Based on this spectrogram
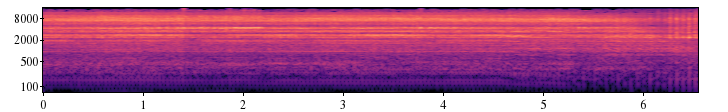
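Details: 196cc single-cylinder plate compactor engine, found overfilled with oil and refilled, buzzing steadily at full throttle. A high, even note with no misses or knocks: normal running.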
